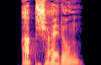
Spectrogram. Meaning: 1. precipitation, deposition 2. sequestration
- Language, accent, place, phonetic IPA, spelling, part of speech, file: German, Germany, Berlin, [ˈapˌʃaɪ̯dʊŋ], Abscheidung, noun, De-Abscheidung.ogg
